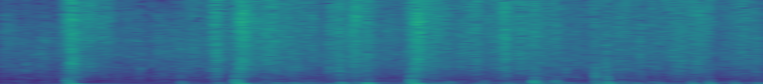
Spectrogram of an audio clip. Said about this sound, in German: Dann stampfen wir jetzt alle zusammen. Aufgepasst? Auf die Plätze? Fertig und los! Stampfen! Und nochmal stampfen!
